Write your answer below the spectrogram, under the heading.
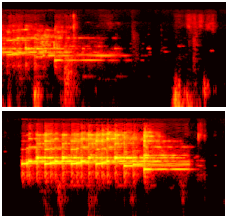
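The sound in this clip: A mobile phone ringtone plays a bright electronic melody in two bursts separated by a short silent gap. A brief low thump falls in the pause between them.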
